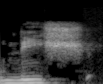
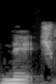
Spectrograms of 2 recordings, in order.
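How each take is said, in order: First: The word ends with a soft 'sh' sound. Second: The word ends with a 'tch' sound. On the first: This is the English way of saying it. "we English people call niche" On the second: This is the American way of saying it. "Americans add a T to it and call it niche"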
